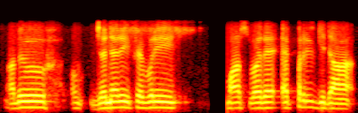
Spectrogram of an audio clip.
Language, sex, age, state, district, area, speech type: Manipuri, male, 60+, Manipur, Senapati, urban, conversation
